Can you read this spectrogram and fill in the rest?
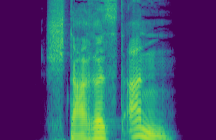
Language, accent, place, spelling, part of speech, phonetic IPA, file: German, Germany, Berlin, starrest an, verb, [ˌʃtaʁəst ˈan], De-starrest an.ogg
- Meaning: second-person singular subjunctive I of anstarren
